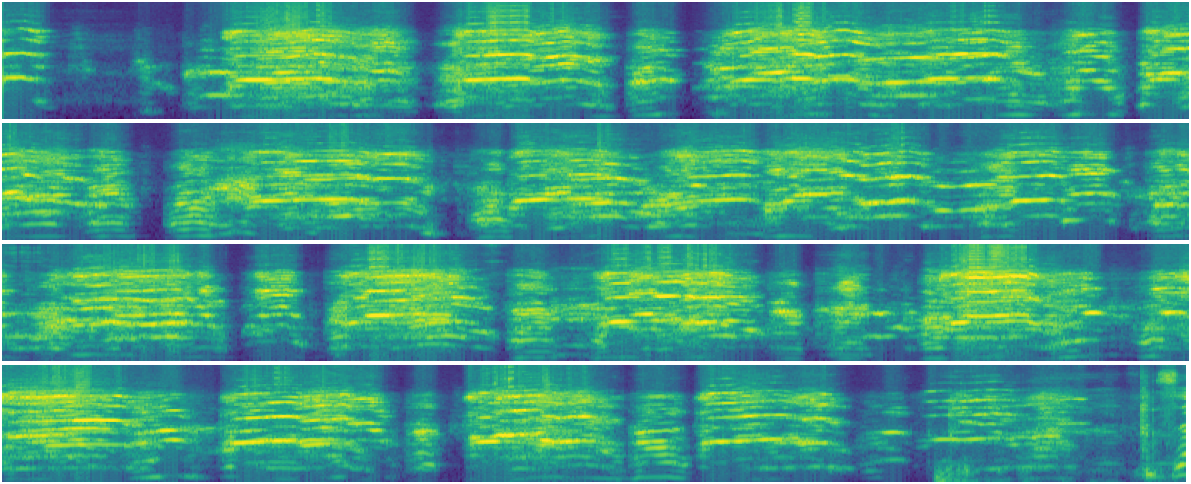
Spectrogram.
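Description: A flock of geese kept alongside ducks and chickens honks loudly and close by in a winter farmyard, with dense, overlapping calls repeating almost nonstop.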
